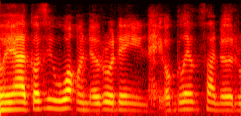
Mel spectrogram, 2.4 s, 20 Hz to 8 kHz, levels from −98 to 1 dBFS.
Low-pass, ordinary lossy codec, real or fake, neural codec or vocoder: 7.2 kHz; none; fake; codec, 16 kHz in and 24 kHz out, 0.6 kbps, FocalCodec, streaming, 2048 codes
